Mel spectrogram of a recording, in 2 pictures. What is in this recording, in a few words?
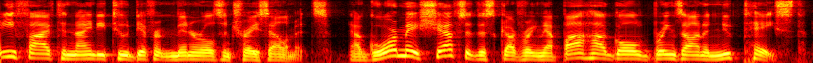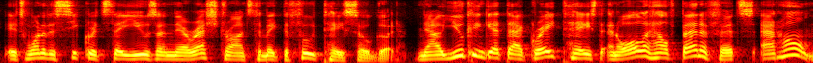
sea salt 60 sec spot; Baja gold sea salt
